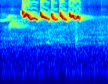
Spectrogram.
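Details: Trained caged white-eye at new year singing a brisk phrase of five high, clear whistled notes, each sliding downward, packed into about one second after a faint lower chirp.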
